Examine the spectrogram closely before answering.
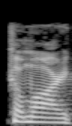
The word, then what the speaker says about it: Camargue: I'm going to say this name wrong. Camargue. There we go. Camargue.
